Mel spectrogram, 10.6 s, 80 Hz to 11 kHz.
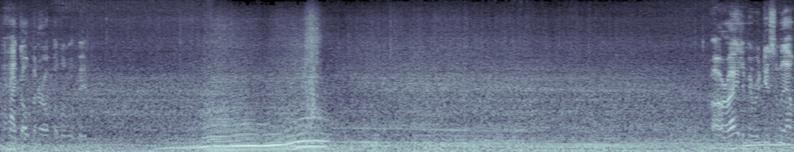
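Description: A Chevrolet Camaro ZL1 1LE accelerates hard on a drive, its engine rising in a loud, close revving sweep that peaks and drops, then settles into a steady cruising drone with wind noise.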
